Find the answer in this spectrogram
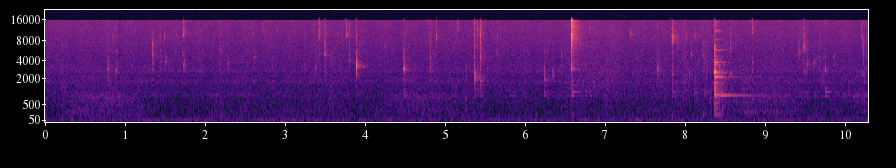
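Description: Quiet, scattered soft clicks of a silicone spatula scraping soup out of a tin can into a glass baking dish. About eight seconds in comes one sharper tap that rings briefly.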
